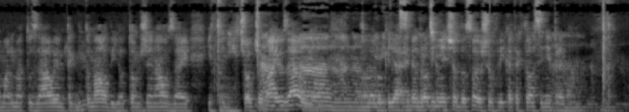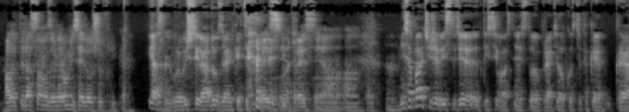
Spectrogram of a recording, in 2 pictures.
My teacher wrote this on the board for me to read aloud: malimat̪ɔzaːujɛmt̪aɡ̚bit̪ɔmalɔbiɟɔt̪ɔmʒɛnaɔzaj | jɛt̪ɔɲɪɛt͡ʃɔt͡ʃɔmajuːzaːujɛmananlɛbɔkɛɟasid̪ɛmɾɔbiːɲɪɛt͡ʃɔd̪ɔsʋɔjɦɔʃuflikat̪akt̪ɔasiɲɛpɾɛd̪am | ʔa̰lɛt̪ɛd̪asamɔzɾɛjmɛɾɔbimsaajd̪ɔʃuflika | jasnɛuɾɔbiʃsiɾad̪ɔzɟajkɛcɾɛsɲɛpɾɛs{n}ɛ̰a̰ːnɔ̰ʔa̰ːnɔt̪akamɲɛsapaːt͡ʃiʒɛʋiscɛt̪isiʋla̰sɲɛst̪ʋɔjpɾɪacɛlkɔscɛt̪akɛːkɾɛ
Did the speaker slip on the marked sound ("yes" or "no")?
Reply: yes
